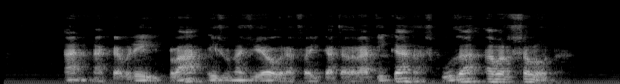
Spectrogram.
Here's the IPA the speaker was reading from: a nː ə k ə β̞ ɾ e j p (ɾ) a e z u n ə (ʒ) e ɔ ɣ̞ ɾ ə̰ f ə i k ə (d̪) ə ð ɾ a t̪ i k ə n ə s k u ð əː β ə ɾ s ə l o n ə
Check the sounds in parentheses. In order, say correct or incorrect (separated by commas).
incorrect, correct, incorrect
